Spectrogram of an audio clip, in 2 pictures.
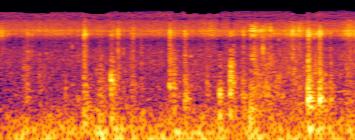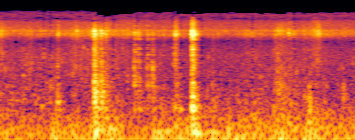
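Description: Wind rumbling on the microphone aboard a small boat on open water, with a few short knocks or splashes, the loudest about four and a half and five and a half seconds in.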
